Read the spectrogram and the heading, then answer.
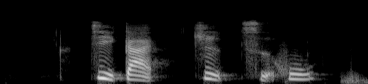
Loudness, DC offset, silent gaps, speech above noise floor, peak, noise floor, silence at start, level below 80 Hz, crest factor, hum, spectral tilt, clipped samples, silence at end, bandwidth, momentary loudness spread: -20 LUFS; under 0.1%; none; 53 dB; -2 dBFS; -73 dBFS; 0.95 s; -62 dBFS; 20 dB; none; -4 dB/octave; under 0.1%; 0.55 s; 8 kHz; 13 LU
